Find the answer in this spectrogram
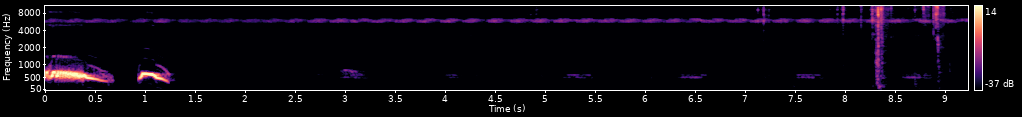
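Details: Spotted dove from Vietnam, calling and urging to make new doves sing: two low falling coo notes open, followed by a long quiet stretch with faint distant cooing and two sharp clicks near the end.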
